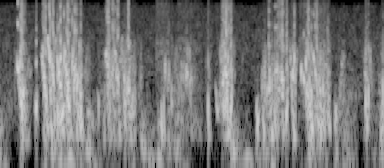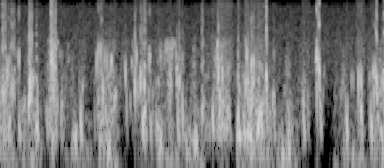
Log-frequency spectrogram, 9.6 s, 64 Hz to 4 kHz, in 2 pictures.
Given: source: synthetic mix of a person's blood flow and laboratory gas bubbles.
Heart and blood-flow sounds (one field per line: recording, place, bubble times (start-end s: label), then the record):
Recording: Doppler ultrasound of blood flow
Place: precordium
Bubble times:
0.18-1.06 s: bubbles
1.20-1.71 s: bubbles
1.94-2.18 s: bubbles
2.21-2.65 s: bubbles
2.68-2.95 s: bubbles
3.25-4.15 s: bubbles
4.54-4.68 s: bubbles
4.75-5.32 s: bubbles
5.36-5.69 s: bubbles
5.78-5.88 s: bubbles
5.97-6.28 s: bubbles
6.33-7.17 s: bubbles
7.29-8.28 s: bubbles
8.56-8.68 s: bubbles
8.72-8.86 s: bubbles
9.10-9.60 s: bubbles
From the record:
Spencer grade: 4 (maximum detectable bubble signal sounding continuously throughout systole and diastole of every cardiac period, and overriding the amplitude of the normal cardiac signals)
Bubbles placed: only in the low amplitude regions of the cardiac cycle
